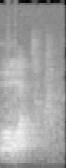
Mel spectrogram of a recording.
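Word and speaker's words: אות: It's spelled A-F-T, pronounced ought.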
